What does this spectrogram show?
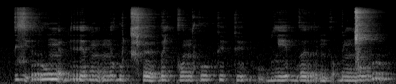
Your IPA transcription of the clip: zʲə̰r u ŋɛ̰brʲɐbŋʷə̰ nɪɡʷɪ t͡ɕʰøɠəlʲ konkuky kybkʷɛ̰b lʲe bərə̰nʲ ɔ̰ɠʏ ŋ͡ǀur

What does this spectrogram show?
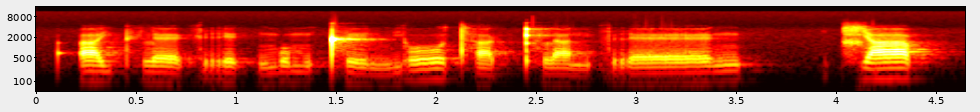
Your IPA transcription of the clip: ʔa˧jpʰlɛː˨˩kre˨˩k̚ mo˧m kʰe˩˦njoː˥˩tʰa˨˩k̚ pʰla˨˩nkrɛː˦˥ŋ | t͡ɕa˥˩p̚

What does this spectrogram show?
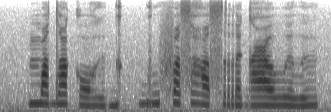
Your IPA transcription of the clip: ma˦dˤe˦˨kɔ˨ɦɨ˨ɡ | ɡu˦ fi˦sˤɦa˨˦sˤre˧ɡ ʕɐ˧ βɘ˨ðɨ˦

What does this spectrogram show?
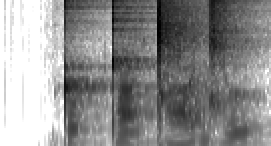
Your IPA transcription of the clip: ʈokʈãǀad͡ʑɯ

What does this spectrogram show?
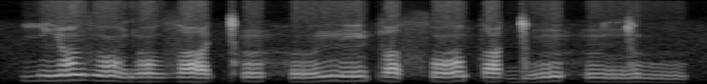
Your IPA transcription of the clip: jĩzˤũ ɡõzˤɛǀʰõ ho nẽpʲɛ sˤõ tˤeɡ͡ǀũ hũŋ͡ǀu

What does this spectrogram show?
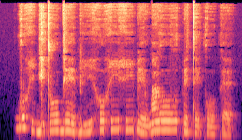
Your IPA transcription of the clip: ɡo˦hi˨ ɡi˨toː˦ɡeː˦˨ ɓiː˨˦ho˦ hiː˦hiː˦ɓeː˨ wã˦ɣoː˦ɣʊ˦k͡pe˨ te˨˦koː˨kɛ˨

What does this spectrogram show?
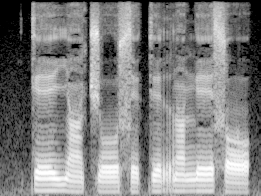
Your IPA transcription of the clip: keː˦jã˨ t͡ʃoː˨sɪ˨kɪ˦ rã˦ŋeː˦sɔ˨

